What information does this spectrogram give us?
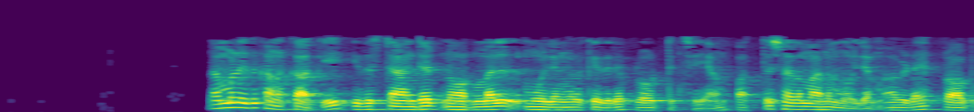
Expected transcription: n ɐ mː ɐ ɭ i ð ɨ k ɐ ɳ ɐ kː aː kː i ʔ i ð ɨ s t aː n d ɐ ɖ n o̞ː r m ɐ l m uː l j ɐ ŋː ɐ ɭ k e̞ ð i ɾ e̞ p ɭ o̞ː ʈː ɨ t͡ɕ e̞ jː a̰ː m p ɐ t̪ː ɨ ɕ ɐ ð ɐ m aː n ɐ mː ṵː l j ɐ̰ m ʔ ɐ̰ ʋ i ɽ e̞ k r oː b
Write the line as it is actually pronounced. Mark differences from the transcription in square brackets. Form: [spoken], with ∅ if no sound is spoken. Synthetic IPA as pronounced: n ɐ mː ɐ ɭ i ð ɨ k ɐ ɳ ɐ kː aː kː i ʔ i ð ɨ s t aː n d ɐ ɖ n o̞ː r m ɐ l m uː l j ɐ ŋː ɐ ɭ k e̞ ð i ɾ e̞ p ɭ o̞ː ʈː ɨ t͡ɕ e̞ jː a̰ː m p ɐ t̪ː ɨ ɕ ɐ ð ɐ m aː n ɐ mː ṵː l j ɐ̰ m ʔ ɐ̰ ʋ i ɽ e̞ [p] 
